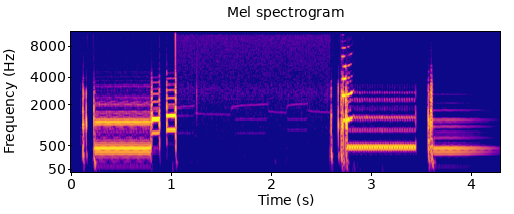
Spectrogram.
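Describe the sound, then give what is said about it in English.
Telephone tones sound while two digits are dialed from a local dial tone until the call cuts through to an outgoing trunk: loud, steady, buzzy tone blocks broken by short gaps, with a faint wavering tone in the middle. “every time I call the Continent from my local dial tone, except in the middle of the night, you're going to hear a little bit of that while I'm dialing those two digits and until the cut through to the outgoing trunk”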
